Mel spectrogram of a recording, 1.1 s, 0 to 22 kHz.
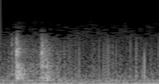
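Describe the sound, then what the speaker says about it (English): A cabin door in old slave quarters is pushed open in a 1948 radio drama, two quick wooden clunks up front followed by a fainter creak, heard close with no speech. "I opened the door."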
